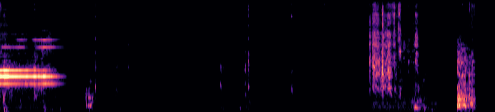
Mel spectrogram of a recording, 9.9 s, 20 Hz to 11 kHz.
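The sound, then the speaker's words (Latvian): A parliament voting bell rings as a steady, bright electronic tone for just over a second, then stops. Quiet follows, broken by a few faint scattered noises. “Lūdzu, zvanu, balsosim par 30.”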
